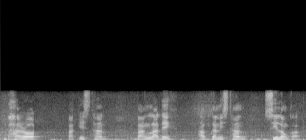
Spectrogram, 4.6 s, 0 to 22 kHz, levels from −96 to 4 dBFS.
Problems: background sounds at intervals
